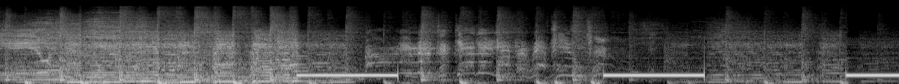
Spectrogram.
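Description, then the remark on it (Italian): A telephone ringback tone sounds while a call to a senator in Puglia connects, steady one-second beeps repeating every few seconds over busy background music, clear and fairly loud. “Lo voglio beccare, so che è in Puglia in questo momento. Rispondi al telefono, Francesco.”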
